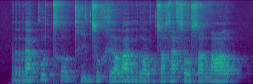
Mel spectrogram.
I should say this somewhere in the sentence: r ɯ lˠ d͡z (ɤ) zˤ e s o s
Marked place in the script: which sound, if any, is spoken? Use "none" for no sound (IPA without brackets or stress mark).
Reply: o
